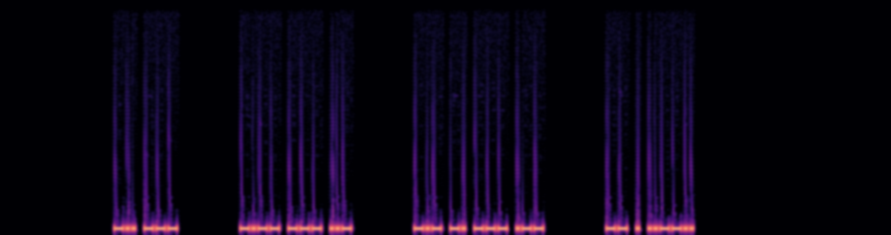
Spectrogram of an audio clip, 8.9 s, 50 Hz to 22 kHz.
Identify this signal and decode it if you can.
Morse code, heard as a keyed tone, about 40 wpm, 700 Hz. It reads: DO YOU KNOW ME?
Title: 3x Word-Spacing - Sentences from Top 200 Words - 40wpm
